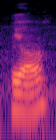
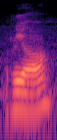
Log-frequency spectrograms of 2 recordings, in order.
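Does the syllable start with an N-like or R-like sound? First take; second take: R-like; R-like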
